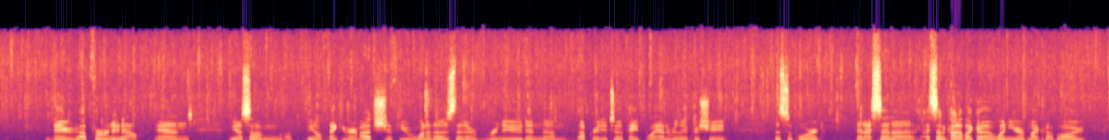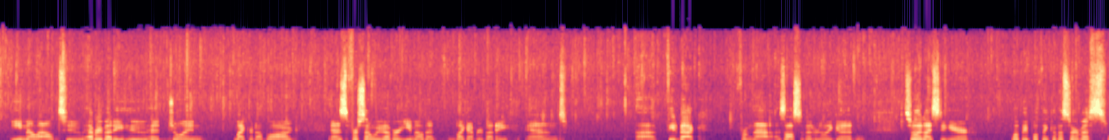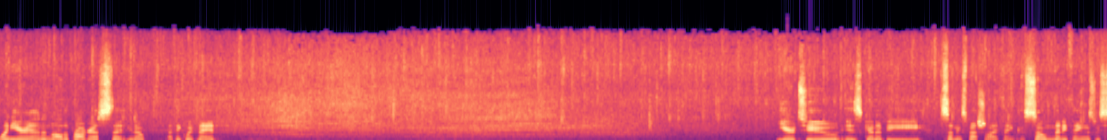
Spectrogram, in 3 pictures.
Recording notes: I record a microcast in the rain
